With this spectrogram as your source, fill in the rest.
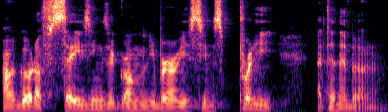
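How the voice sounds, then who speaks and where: Low, creaky-voiced man narrating a story. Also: fairly even intonation, moderate pace, a little mellow. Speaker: streamer reading a visual novel aloud. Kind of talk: dramatic narration of visual novel text.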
